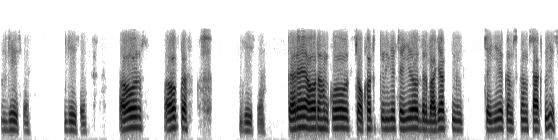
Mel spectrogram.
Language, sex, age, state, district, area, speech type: Hindi, male, 30-45, Uttar Pradesh, Mirzapur, rural, conversation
